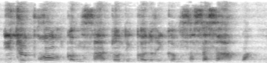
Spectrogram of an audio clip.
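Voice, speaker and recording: A woman calling in to a live stream, talking earnestly and pleading for calm. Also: on the low side, brisk, a little hiss or hum, low-quality recording. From France. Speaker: caller. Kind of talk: phone call on a live stream.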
